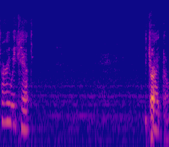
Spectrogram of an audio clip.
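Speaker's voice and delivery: mumbled, muttered half to oneself under the breath. In a role-play, a character near the fairy circle, just muttering. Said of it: "I'm just kind of muttering it".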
